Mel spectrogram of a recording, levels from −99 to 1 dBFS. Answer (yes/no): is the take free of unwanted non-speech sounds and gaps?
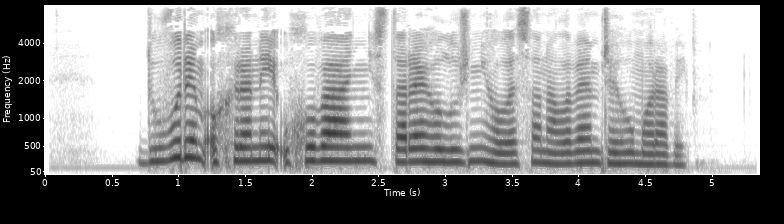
yes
